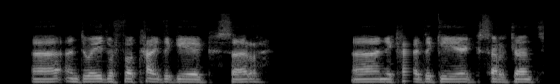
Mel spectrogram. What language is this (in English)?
Welsh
